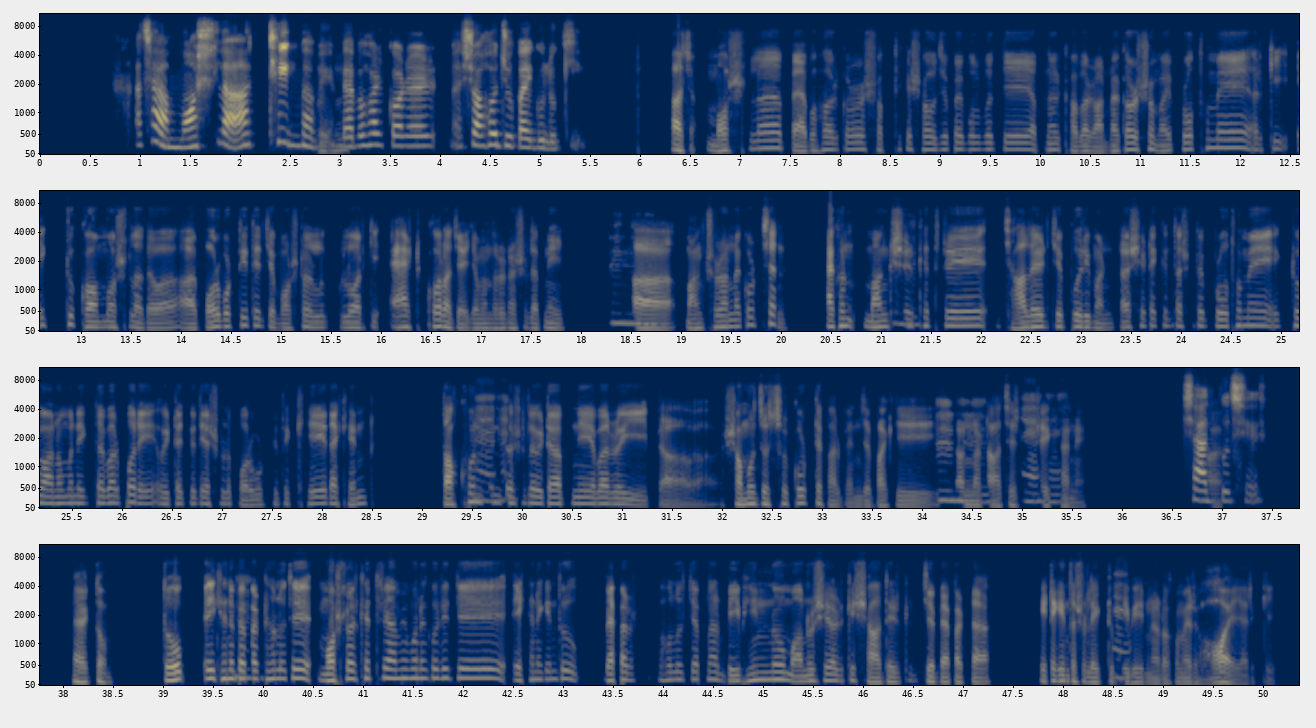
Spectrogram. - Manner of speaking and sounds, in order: other background noise; "মসলাগুলো" said as "মসলালগুলো"; tapping
- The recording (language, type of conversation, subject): Bengali, podcast, মশলা ঠিকভাবে ব্যবহার করার সহজ উপায় কী?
